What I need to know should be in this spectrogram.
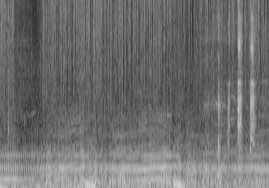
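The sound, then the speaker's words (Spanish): A car engine with a dual exhaust revs loudly, giving a throaty, droning note that swells and dips in pitch, followed by a few sharper bursts near the end. “también tienen un escape dual muy interesante con una nota, híjole, que está increíble. Ojalá lo alcancen a apreciar”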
